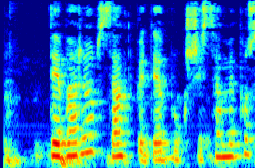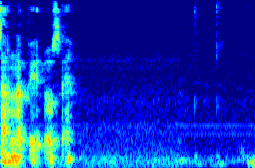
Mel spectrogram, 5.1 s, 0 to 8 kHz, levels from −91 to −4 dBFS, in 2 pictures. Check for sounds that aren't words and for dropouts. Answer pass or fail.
pass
